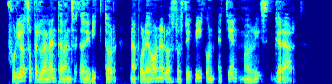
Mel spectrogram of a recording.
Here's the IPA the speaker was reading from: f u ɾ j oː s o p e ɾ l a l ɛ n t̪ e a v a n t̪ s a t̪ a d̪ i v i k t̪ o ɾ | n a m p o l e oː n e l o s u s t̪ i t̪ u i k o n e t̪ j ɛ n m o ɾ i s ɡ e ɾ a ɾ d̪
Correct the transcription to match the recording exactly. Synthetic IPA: f u ɾ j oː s o p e ɾ l a l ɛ n t̪ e a v a n t̪ s a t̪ a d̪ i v i k t̪ o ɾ | n a p o l e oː n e l o s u s t̪ i t̪ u i k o n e t̪ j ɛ n m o ɾ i s ɡ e ɾ a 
